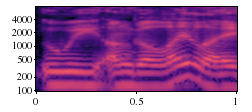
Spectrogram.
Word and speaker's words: Uiagalelei: And, of course, they've got this quarterback, DJ Uiagalelei, who I'm sure I said his name wrong, but you got it.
